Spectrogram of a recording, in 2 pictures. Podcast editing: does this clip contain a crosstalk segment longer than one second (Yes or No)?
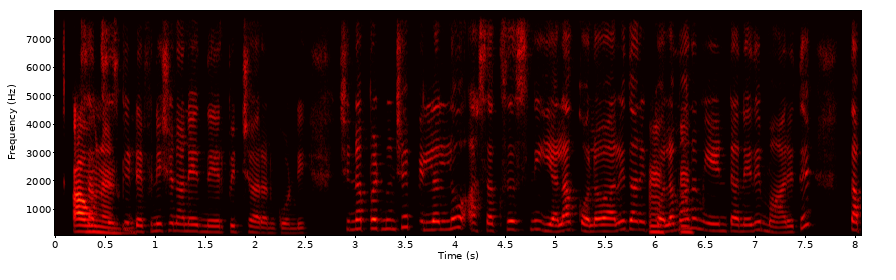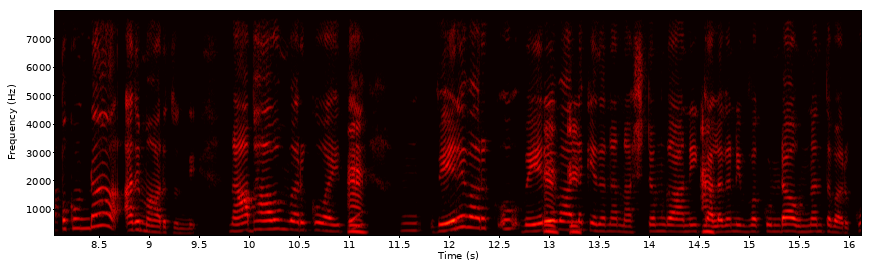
No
